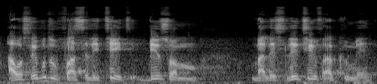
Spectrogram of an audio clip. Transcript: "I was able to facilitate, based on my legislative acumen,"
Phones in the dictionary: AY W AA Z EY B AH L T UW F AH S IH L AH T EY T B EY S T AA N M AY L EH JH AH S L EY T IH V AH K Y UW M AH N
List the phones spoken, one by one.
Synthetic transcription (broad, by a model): AY W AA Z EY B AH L T UW F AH S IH L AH T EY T B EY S AA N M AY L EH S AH L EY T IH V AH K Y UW M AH N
